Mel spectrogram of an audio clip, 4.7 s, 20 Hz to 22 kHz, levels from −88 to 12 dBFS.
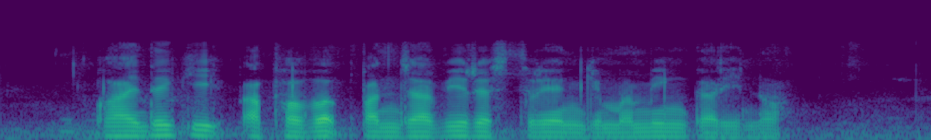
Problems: low volume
